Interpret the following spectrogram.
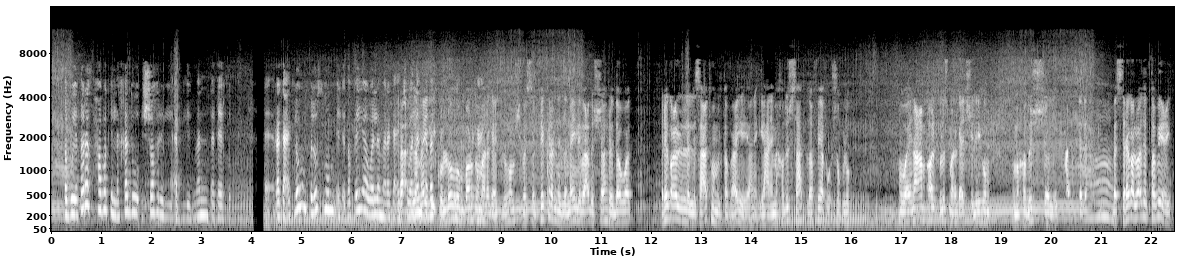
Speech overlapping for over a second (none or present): present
